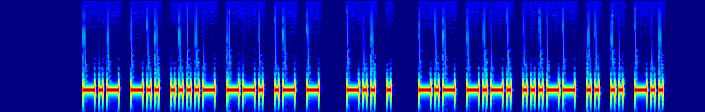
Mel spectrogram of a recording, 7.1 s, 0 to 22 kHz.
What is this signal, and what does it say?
Morse code, heard as a keyed tone, about 32 wpm, 700 Hz. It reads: KD4GAT DE KC3IID
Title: USA Callsign DE Callsign - 6 Characters - 30wpm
